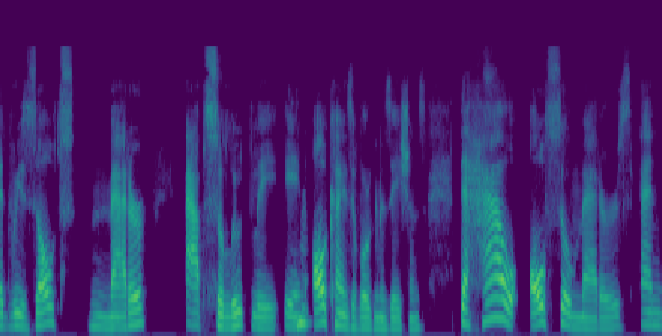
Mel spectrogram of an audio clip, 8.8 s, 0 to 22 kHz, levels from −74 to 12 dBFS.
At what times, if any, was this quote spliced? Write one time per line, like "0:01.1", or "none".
none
